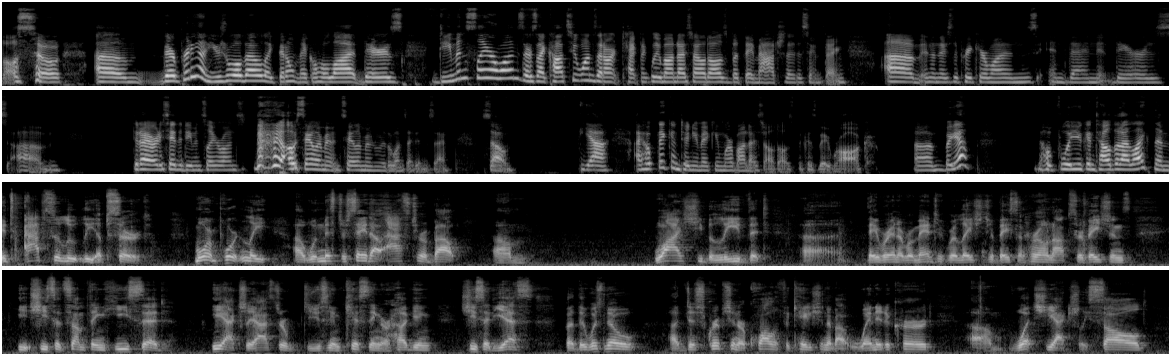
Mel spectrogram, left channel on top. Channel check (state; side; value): different; both; correlation 0.00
